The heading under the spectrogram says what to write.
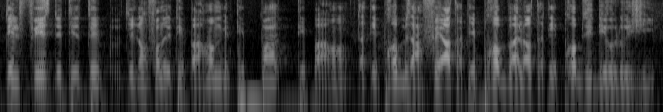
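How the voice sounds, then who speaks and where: A man's voice: sits low, fairly quick. A young man from Quebec with a Quebec French accent, a podcast guest explaining his view and often checking in with his listeners. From Quebec, Canada. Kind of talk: casual chat.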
